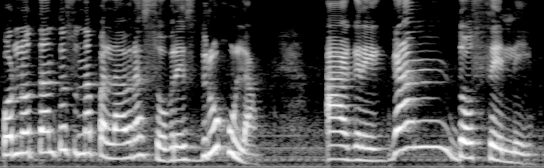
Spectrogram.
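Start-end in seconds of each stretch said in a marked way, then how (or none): 3.3-5.4 "Agregándosele" slowly, with a long, held "gán"; stressed syllable demo. Shown as a demonstration. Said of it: "se escucha el golpe de voz". ("Agregándosele" lento, alargando la sílaba "gán")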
